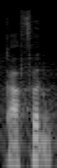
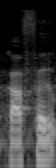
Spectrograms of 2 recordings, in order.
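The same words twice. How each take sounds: Both takes have the same delivery.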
